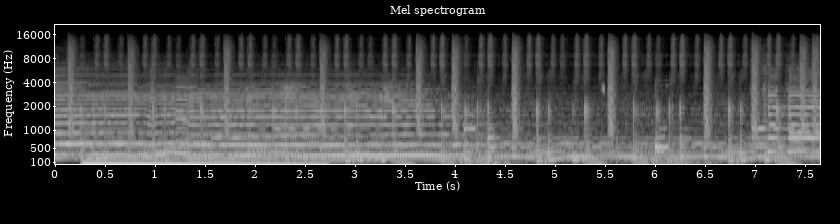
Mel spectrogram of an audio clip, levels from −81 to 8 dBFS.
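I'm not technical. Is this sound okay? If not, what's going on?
No. From 5.47 to 5.63 s there's DAB burbling: weak digital radio reception garbles the data, giving brief blips of noise rather than silence or a clean click.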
